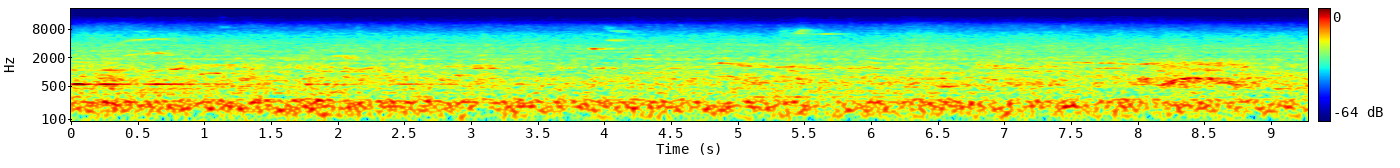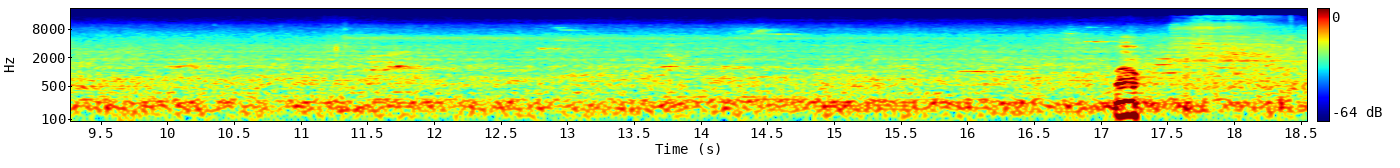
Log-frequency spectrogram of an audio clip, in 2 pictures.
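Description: Lakeside outdoor ambience: a steady low hum with faint, distant voices of people, at a fairly low level. A boat horn's long note cuts off right at the start.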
